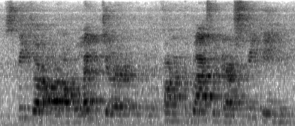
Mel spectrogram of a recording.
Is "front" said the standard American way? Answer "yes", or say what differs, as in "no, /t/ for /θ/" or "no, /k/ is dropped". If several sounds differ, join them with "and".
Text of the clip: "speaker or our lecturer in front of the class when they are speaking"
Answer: no, /ɹ/ is dropped and /t/ is dropped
